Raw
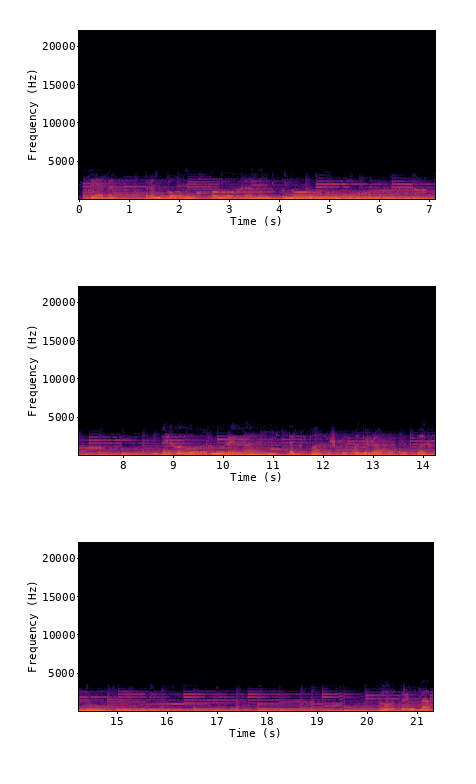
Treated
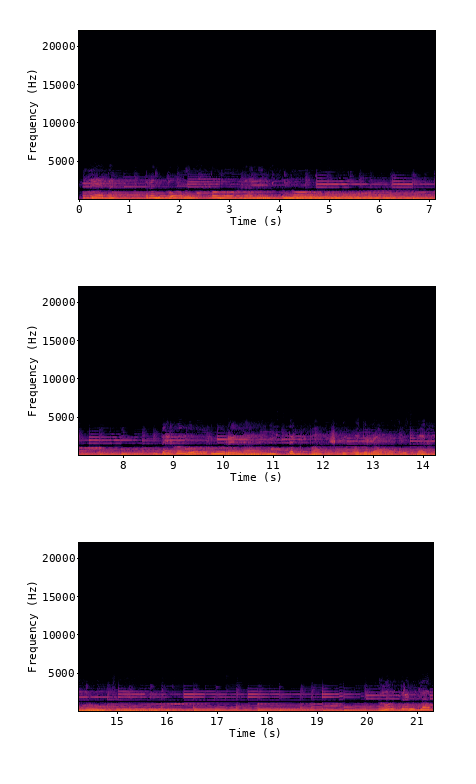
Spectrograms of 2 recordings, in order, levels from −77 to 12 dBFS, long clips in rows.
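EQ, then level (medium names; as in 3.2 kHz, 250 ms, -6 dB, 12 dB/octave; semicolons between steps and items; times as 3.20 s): Butterworth band-stop 1.3 kHz, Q 1.5; treble shelf 2.5 kHz +9 dB; 0.0 dB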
